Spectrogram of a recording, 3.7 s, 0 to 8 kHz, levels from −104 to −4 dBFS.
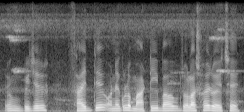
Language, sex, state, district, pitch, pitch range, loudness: Bengali, male, West Bengal, Cooch Behar, 140 Hz, 130-150 Hz, -19 LUFS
